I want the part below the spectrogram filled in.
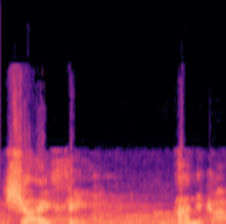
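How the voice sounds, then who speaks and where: A man's voice: medium pitch, big pitch swings, takes it slowly. A man with a Filipino accent giving earnest, dramatic scripted narration of a life story. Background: prominent music.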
